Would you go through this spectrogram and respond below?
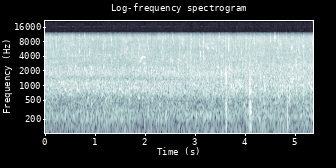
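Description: Water of Mariposa Creek flows steadily in a continuous broadband rush, loud and close throughout, with a couple of faint knocks near the end and no voices.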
